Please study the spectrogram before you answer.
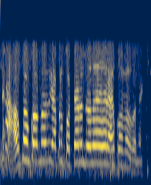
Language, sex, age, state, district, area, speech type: Odia, male, 45-60, Odisha, Kendujhar, urban, conversation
